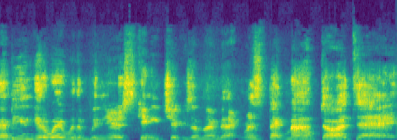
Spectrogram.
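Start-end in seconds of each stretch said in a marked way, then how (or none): 2.4-4.0 high, swooping put-on cartoon character voice. Retelling how a girlfriend talked: Cartman voice. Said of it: "to make the Cartman voice".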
